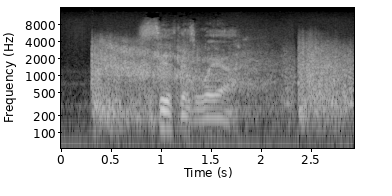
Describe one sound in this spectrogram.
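A man speaks tensely nearby.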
